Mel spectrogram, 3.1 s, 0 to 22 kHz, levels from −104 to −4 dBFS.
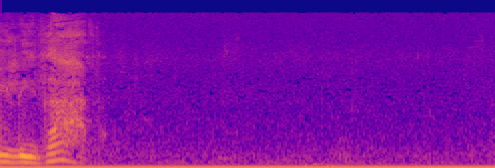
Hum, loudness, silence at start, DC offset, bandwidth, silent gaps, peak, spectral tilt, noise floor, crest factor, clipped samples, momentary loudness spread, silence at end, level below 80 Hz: none; -34 LUFS; 0 s; 1%; 16 kHz; none; -18 dBFS; -4 dB/octave; -58 dBFS; 20 dB; under 0.1%; 25 LU; 0 s; -60 dBFS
